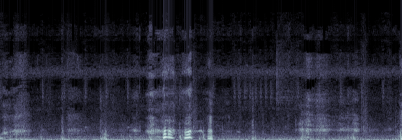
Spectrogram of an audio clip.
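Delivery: airy laugh after jumping; quick unvoiced laugh; breathless laugh. Real, not acted. Laughing after a jump test.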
